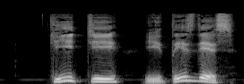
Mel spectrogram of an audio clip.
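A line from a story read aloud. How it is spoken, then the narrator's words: Shouting. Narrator (Russian): закричал Артем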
